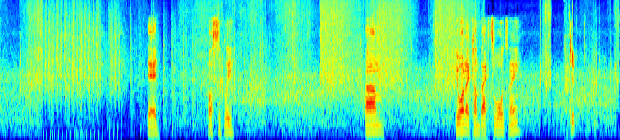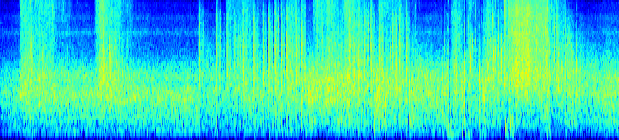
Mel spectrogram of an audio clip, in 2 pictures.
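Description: Branches and pine needles rustle as someone pushes through dense brush.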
